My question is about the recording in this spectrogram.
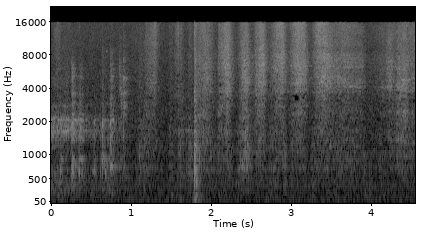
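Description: Rubber bicycle inner tube rubbing and scuffing against hands and clothing as it is turned and lifted, checked by ear for a slow leak; no leak hiss stands out.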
